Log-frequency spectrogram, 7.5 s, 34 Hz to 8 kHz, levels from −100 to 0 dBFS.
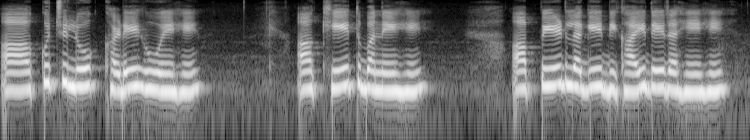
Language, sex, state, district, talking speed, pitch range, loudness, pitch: Hindi, female, Bihar, Madhepura, 145 wpm, 235-270 Hz, -12 LUFS, 250 Hz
